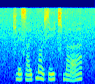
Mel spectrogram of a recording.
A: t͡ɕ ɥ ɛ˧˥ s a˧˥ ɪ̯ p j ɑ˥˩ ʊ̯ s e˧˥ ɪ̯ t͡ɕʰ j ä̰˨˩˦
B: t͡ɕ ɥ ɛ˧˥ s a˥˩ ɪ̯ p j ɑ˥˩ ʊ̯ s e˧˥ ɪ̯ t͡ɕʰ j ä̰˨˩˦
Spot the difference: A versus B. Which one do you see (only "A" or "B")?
A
